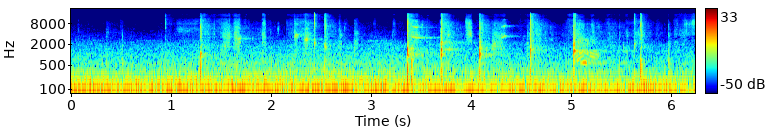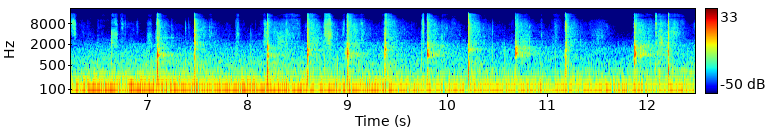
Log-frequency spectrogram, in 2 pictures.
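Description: Pickleball paddles hitting the hollow plastic ball in a fast doubles rally: about twenty sharp pops, at times several a second in quick volleys at the net, over a steady low rumble.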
